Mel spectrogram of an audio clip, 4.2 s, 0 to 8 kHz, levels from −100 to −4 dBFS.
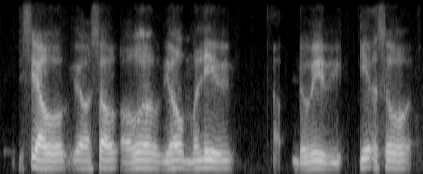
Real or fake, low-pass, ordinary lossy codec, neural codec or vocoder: fake; 7.2 kHz; Opus, 16 kbps; codec, 16 kHz, 2 kbps, FreqCodec, larger model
